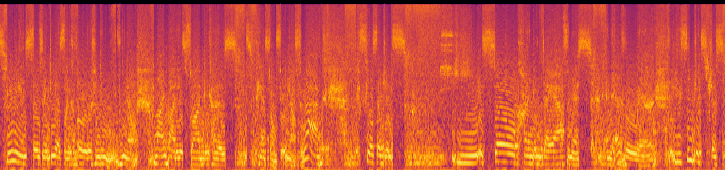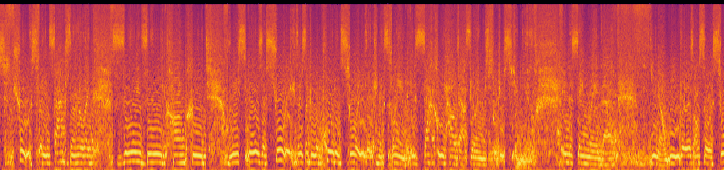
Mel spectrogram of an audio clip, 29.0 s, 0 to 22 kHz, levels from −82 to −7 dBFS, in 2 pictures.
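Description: The whole way through, the speech slams into a harsh, nearly square wall at an almost fixed, high level, background noise as loud as the talking, though pitch still tracks. That's likely float read as integer: 32-bit float samples interpreted as 32-bit integers.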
